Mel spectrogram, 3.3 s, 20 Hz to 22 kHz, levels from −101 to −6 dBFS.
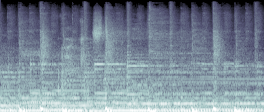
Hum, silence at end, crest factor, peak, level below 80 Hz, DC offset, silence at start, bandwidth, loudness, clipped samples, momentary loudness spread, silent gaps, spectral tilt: none; 0 s; 10 dB; 0 dBFS; -16 dBFS; 0.2%; 0 s; 14.5 kHz; -12 LUFS; under 0.1%; 2 LU; none; -6.5 dB/octave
